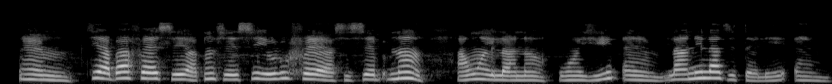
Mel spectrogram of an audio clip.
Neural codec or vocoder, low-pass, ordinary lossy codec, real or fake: none; 7.2 kHz; Opus, 32 kbps; real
